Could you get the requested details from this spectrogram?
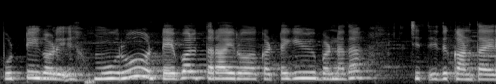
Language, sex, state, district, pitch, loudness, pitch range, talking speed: Kannada, female, Karnataka, Koppal, 265 Hz, -14 LUFS, 255-285 Hz, 120 wpm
